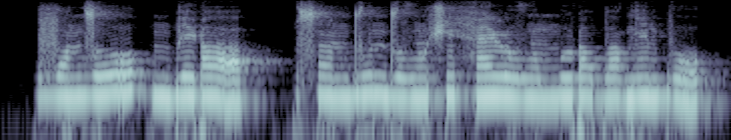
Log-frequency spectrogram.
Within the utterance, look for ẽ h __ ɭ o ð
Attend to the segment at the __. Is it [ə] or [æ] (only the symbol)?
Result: æ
